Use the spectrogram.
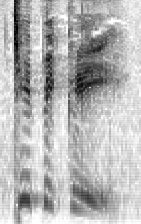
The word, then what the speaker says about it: typically: It's typically. The A is silent, right?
